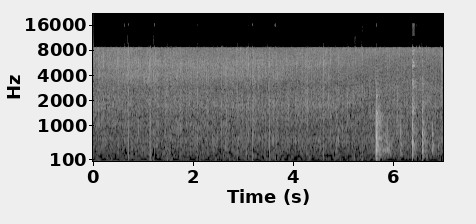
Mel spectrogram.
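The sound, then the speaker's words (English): Organic pumpkin sizzles in a hot pan while it is stirred. A steady, hissing crackle of frying runs throughout, and a few sharper knocks from the stirring come near the end. “After a couple of minutes, you can go ahead and add your organic pumpkin.”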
